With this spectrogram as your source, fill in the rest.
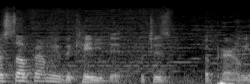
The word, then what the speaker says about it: katydid: actually crickets they're a sub family of the katydid which is apparently how you pronounce it not only was i wrong but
